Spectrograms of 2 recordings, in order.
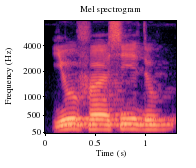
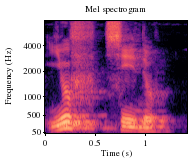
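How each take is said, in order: First: An extra vowel is added after the f. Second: The f goes straight on with no vowel. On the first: The speaker calls it wrong. "yufasidu enggak ada e" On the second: The speaker calls it right. "Yang ada fa-nya mati"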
